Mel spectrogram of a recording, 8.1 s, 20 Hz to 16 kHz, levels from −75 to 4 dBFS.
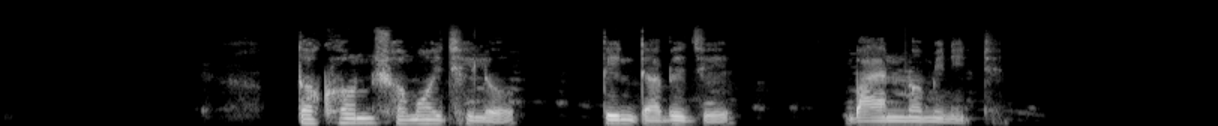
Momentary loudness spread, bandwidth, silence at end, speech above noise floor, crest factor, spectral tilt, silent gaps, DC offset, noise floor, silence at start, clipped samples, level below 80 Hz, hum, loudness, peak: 12 LU; 7 kHz; 1.45 s; 72 dB; 20 dB; -7 dB/octave; 5.55-5.61 s; under 0.1%; -90 dBFS; 2 s; under 0.1%; -56 dBFS; none; -18 LUFS; 0 dBFS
